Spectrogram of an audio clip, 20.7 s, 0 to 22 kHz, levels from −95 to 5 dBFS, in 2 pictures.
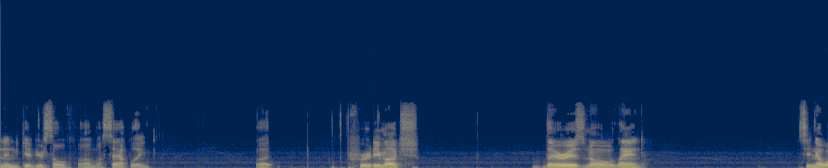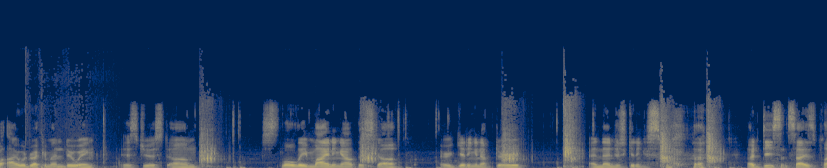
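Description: No technical faults are audible.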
